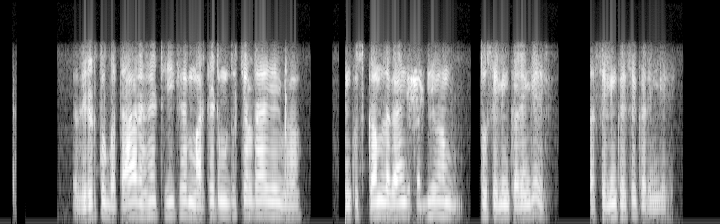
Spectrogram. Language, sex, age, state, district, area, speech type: Hindi, male, 30-45, Uttar Pradesh, Varanasi, urban, conversation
